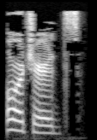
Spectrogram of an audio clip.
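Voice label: "orchards", English, British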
